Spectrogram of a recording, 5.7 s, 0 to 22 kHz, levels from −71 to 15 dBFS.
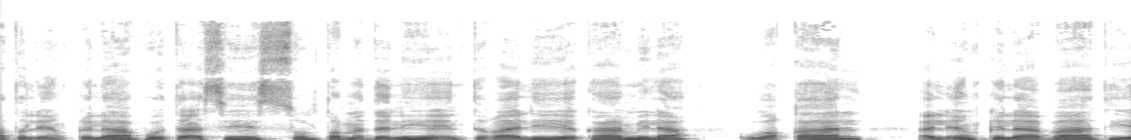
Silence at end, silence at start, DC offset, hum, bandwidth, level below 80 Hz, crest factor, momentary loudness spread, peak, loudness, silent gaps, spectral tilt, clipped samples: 0 s; 0 s; under 0.1%; none; 19 kHz; -66 dBFS; 14 dB; 7 LU; -6 dBFS; -20 LUFS; none; -5.5 dB/octave; under 0.1%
